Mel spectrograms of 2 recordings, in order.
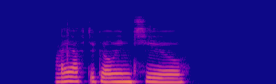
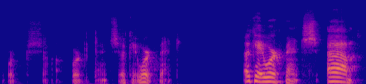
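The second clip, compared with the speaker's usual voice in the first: ordinary talk, nothing marked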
